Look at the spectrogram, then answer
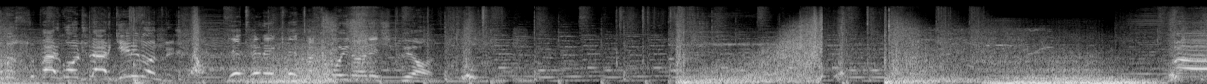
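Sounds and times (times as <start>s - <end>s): background music: 0.0s - 12.0s
deep rumble: 2.2s - 3.4s.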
